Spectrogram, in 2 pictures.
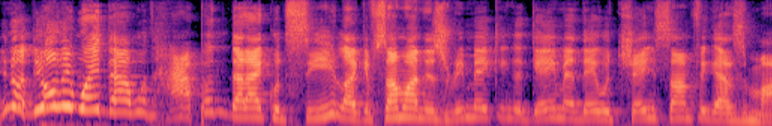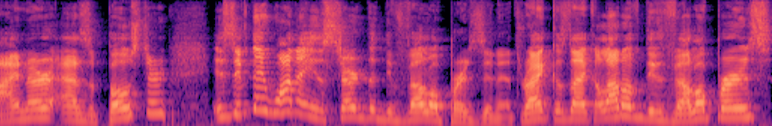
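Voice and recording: With a squeaky, bright, sharp tone, a woman speaks fast at a fairly high pitch, her voice making big pitch swings.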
